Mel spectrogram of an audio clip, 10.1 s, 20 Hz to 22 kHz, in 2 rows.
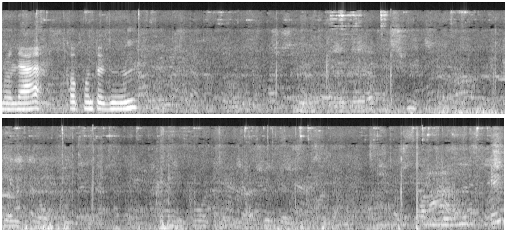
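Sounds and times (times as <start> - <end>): footsteps on stone paving: 0.0 - 10.0
indistinct crowd voices: 0.0 - 10.0.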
